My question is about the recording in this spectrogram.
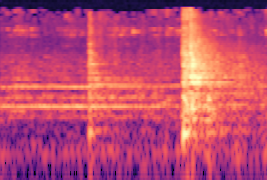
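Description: A faint tap and then one loud, sharp knock on the blue plastic jerrycan water filter as it is handled and pumped, over a steady faint hum.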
